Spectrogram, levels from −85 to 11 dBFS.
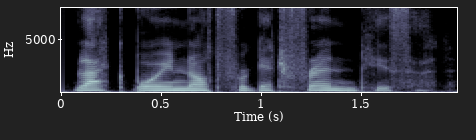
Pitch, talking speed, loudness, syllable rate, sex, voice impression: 185 Hz, 210 wpm, -18 LUFS, 4.6 syllables/s, female, feminine, adult-like, slightly tensed, powerful, slightly soft, slightly raspy, intellectual, calm, slightly friendly, elegant, slightly modest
